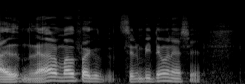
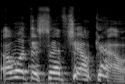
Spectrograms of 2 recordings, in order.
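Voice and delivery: odd mocking put-on voice, higher; 13 semitones higher, 4 dB louder than usual. Imitating a friend demanding the self-checkout at the store: odd put-on voice. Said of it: "I don't know why I'm saying it like that".

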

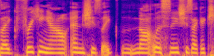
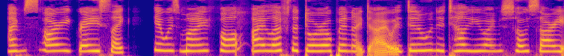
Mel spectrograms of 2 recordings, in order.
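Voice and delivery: put-on heartbroken sobbing, higher pitch; 5 semitones higher than usual. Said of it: "really heartbreaking sobs from earlier".

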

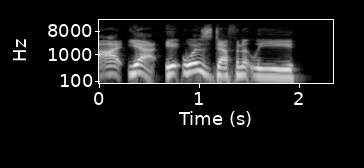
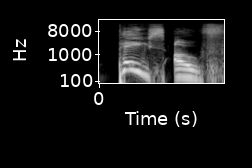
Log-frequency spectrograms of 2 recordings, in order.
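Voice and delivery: exaggerated put-on British accent. Describing how his fiancée says one phrase, Becca's over-the-top British accent. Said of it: "she says it like oaf".

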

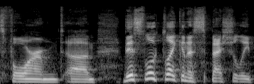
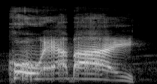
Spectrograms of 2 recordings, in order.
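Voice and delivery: high, slow, loud, drawn-out confused turtle voice. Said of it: "the turtle looks up at you and says".

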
